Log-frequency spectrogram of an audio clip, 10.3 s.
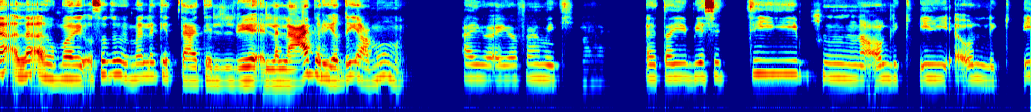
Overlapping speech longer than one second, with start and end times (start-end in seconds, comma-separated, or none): none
